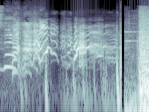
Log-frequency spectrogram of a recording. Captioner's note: laughter intensifies; screaming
